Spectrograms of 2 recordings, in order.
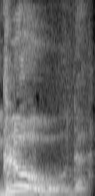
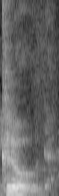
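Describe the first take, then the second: First: The name begins with a voiced g sound. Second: The name begins with a voiceless k sound. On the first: This is the older seventeenth-century pronunciation. "au dix-septième siècle, on disait" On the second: This is the later pronunciation that follows the spelling. "l'Académie donnera raison à ceux qui prononcent"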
